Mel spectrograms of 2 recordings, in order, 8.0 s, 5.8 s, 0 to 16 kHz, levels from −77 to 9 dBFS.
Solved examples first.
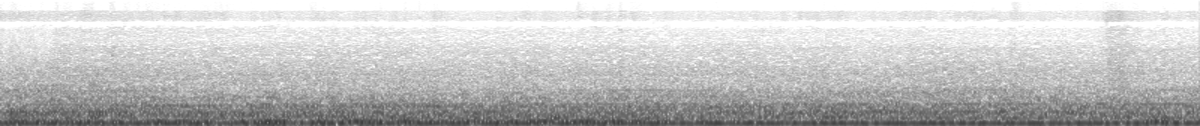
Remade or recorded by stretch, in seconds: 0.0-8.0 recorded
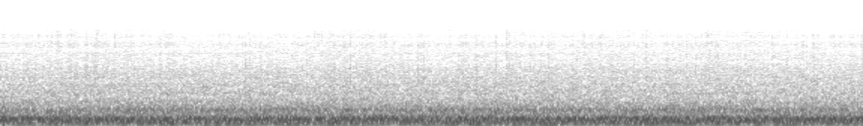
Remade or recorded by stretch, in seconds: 0.0-5.8 recorded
